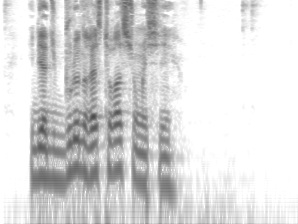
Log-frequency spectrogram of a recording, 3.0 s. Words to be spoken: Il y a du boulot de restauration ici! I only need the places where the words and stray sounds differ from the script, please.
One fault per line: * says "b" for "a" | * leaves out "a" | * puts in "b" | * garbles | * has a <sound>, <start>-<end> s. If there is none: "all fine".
all fine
